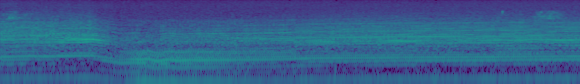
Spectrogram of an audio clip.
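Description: A car engine in Grand Theft Auto V hums steadily as the car drives, dipping briefly as it turns around before settling into an even mid-pitched drone, with no voices.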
